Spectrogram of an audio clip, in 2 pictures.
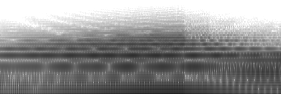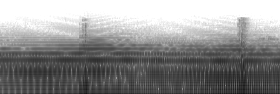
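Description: Thor software synthesizer playing a Casio CZ-style phase-distortion patch: held pad chords with a grainy texture, moving to a new chord about three seconds in. Two brief clicks sound later in the phrase.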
